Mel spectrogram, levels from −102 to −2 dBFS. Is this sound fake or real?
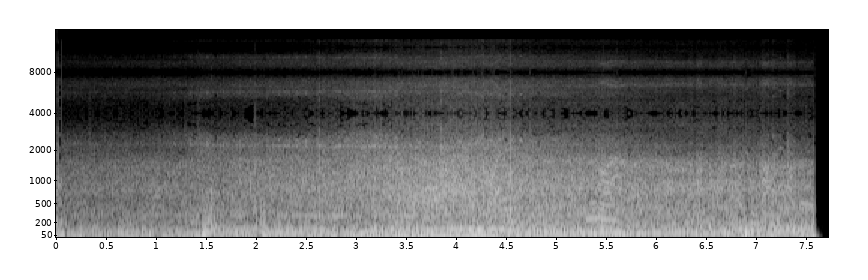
real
